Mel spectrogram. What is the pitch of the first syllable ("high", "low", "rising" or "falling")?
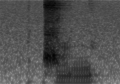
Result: rising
